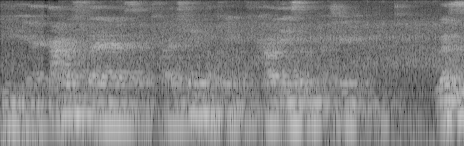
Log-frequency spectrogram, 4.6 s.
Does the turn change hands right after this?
Yes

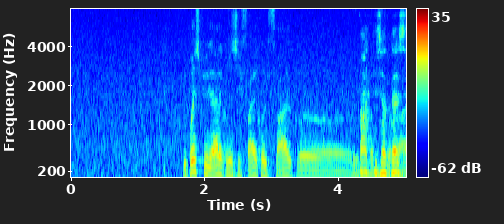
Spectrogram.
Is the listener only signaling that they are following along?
No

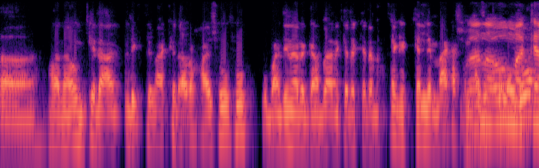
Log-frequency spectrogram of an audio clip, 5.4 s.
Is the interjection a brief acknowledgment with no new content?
No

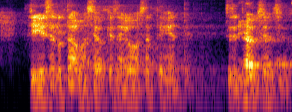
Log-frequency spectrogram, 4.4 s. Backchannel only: No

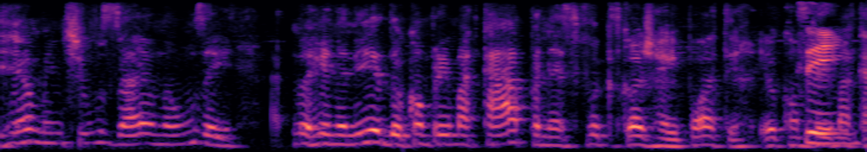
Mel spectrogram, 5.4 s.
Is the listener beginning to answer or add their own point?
No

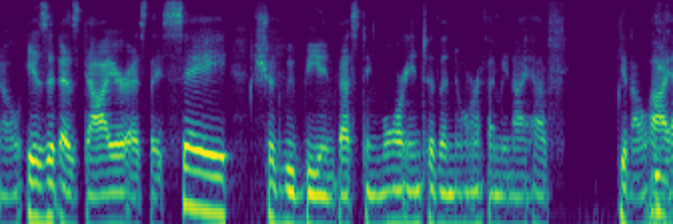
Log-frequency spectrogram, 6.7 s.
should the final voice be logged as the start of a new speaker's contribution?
No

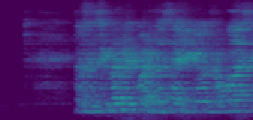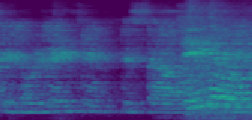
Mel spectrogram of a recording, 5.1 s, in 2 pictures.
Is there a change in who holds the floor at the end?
Yes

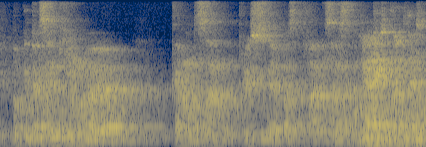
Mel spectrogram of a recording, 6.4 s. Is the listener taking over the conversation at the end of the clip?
Yes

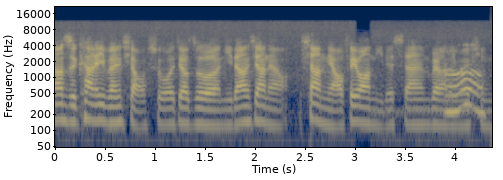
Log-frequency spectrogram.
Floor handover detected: Yes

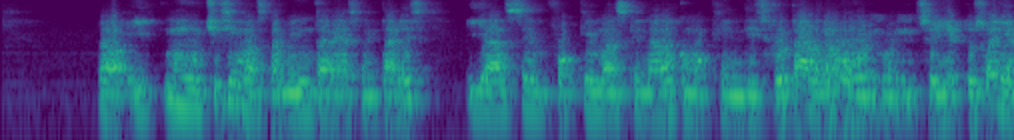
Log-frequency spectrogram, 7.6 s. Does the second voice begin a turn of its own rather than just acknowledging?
Yes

